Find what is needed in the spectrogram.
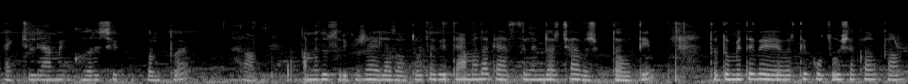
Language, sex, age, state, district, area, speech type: Marathi, female, 18-30, Maharashtra, Satara, rural, spontaneous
